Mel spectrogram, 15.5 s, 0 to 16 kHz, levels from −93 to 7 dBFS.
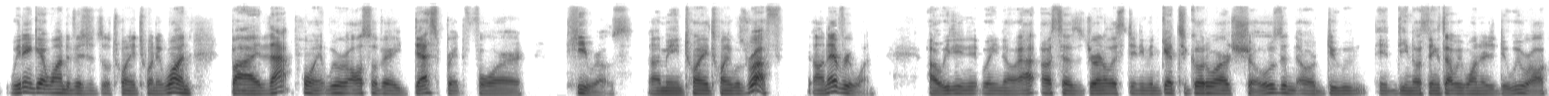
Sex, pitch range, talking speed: male, 115-135 Hz, 210 wpm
